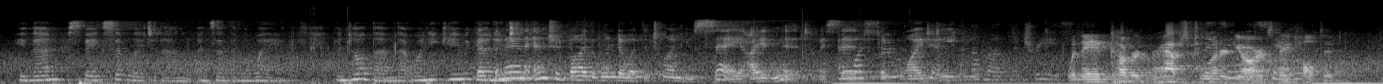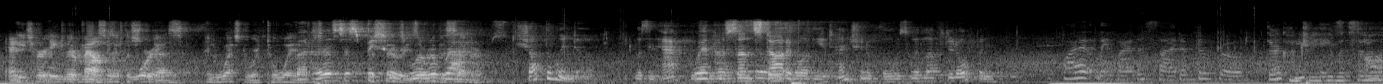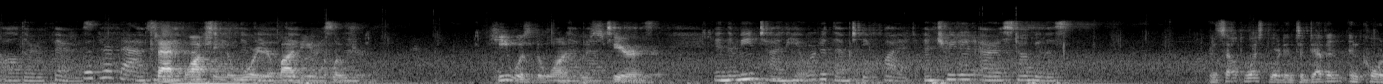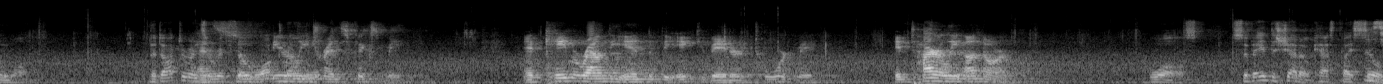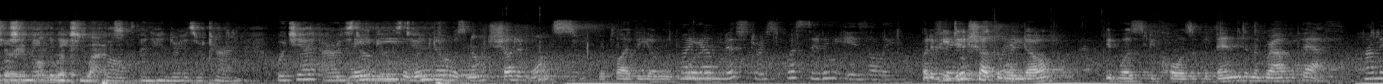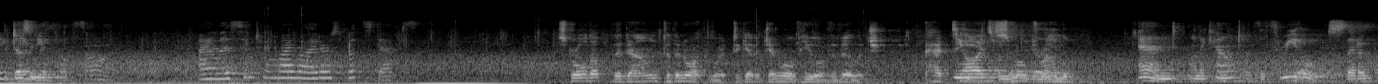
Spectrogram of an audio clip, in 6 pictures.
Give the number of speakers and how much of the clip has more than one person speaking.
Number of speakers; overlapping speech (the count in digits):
6, about 31%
